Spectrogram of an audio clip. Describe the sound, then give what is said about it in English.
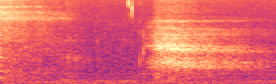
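A single deep breath drawn in during a guided group breathing exercise, a faint airy inhale that swells midway through and holds steady to the end after a quiet stretch. “Let us gather ourselves as one and breathe together. Let's breathe in. Breathe in.”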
